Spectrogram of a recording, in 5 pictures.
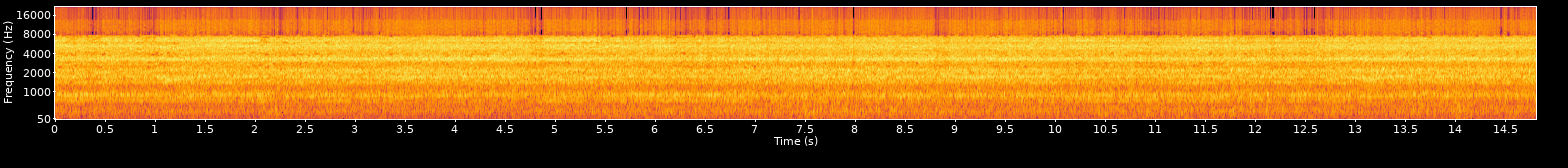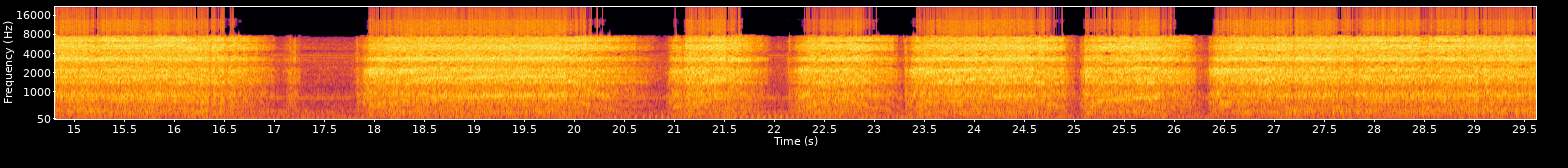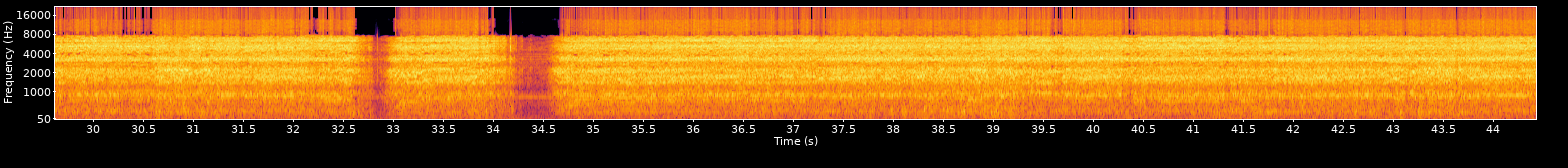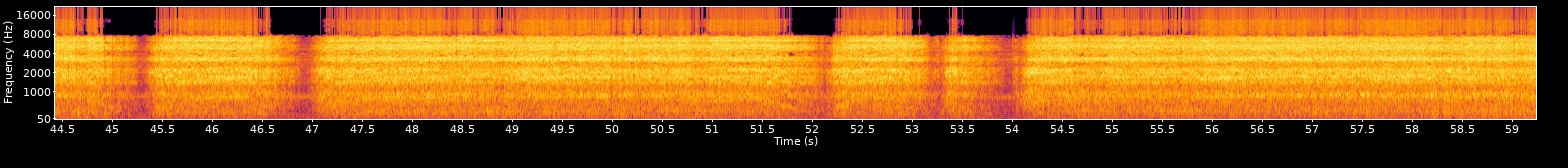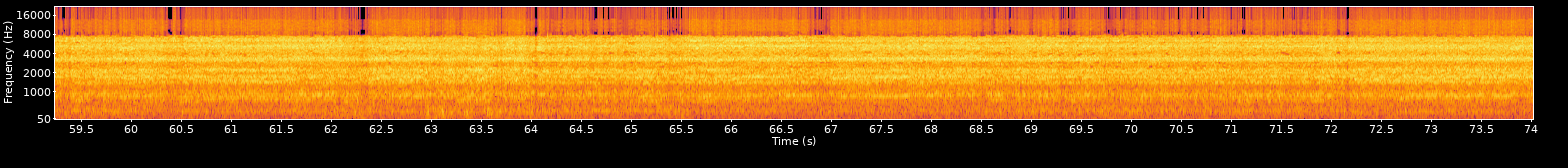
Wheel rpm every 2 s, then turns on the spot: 230, 230, 230, 230, 230, 230, 230, 230, 60, 170, 60, 90, 130, 170, 220, 230, 130, 130, 230, 230, 220, 220, 150, 120, 220, 190, 80, 180, 230, 230, 220, 220, 230, 220, 230, 230, 220.
none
